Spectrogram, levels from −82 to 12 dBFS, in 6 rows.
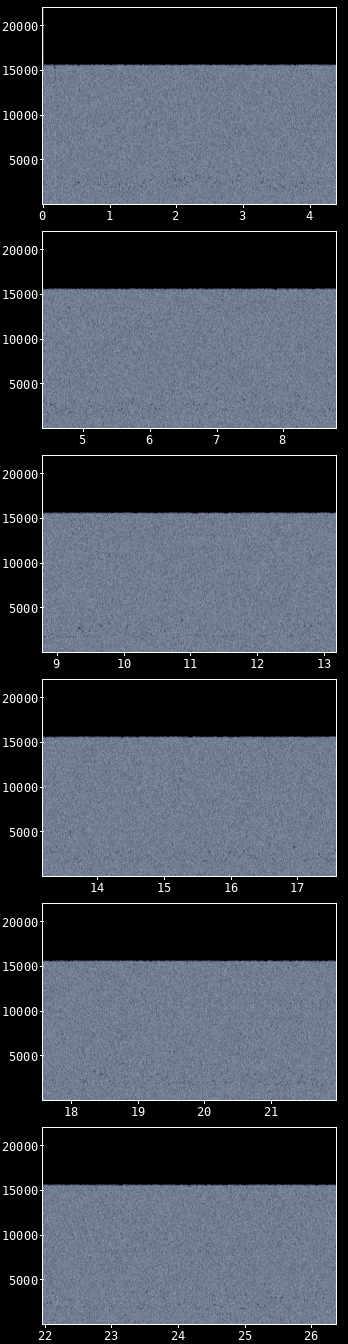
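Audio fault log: Throughout: samples built from the wrong bytes. Each sample's bytes are combined in the wrong order or alignment, so the rapidly changing low bits become the bulk of every value, giving loud, harsh broadband noise. The spectrogram shows flat broadband energy, and the waveform is a dense block.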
